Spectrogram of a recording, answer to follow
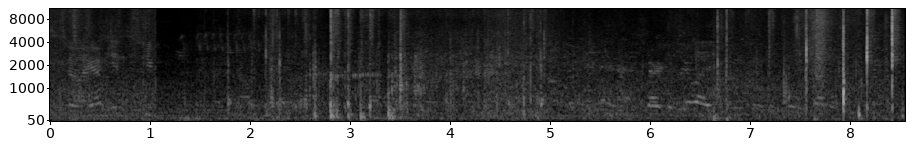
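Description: Wood and brush being carried and handled on a dirt path: a few short knocks around three seconds in and again near the end, with rustling and faint, indistinct voices.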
